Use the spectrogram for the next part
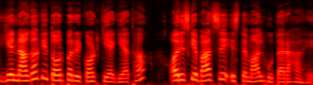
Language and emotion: Urdu, neutral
